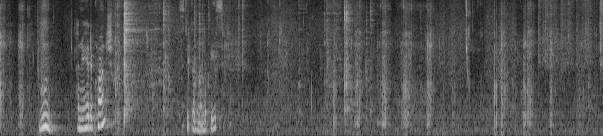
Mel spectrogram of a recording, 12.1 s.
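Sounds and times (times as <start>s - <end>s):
chewing crispy fried chicken: 6.6s - 12.0s.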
